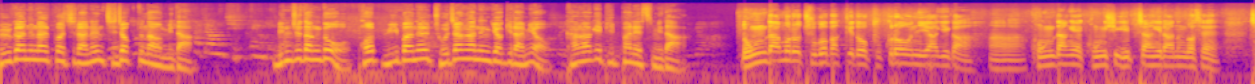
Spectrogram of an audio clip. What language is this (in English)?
Korean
